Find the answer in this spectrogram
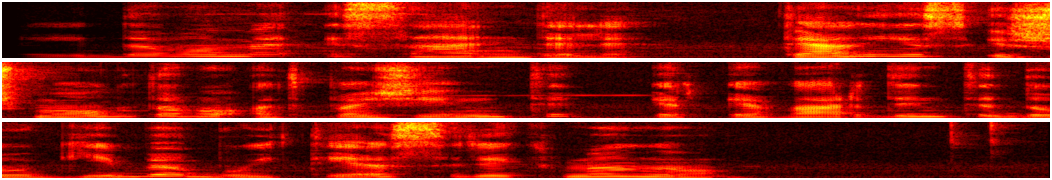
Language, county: Lithuanian, Vilnius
